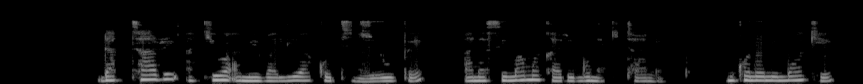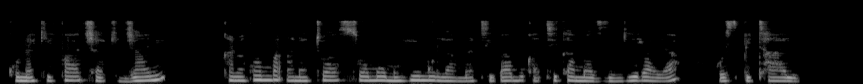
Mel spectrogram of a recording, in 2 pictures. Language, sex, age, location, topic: Swahili, female, 18-24, Kisumu, health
